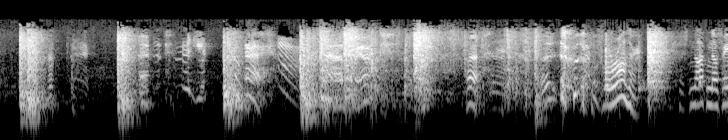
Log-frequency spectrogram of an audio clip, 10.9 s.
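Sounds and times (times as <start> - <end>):
door rammed open with a shoulder: 0.3 - 0.8, 1.8 - 2.2, 4.5 - 8.3
speech: 0.7 - 1.5, 2.9 - 4.1, 9.4 - 10.9
men murmuring: 0.7 - 6.1, 6.8 - 9.7.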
